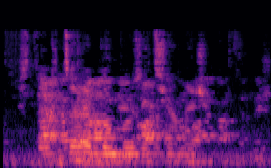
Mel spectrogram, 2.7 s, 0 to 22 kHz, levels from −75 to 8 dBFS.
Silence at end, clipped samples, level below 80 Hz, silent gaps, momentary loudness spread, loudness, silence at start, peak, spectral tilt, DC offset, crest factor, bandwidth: 0 s; under 0.1%; -46 dBFS; none; 18 LU; -22 LUFS; 0.05 s; -6 dBFS; -4 dB/octave; under 0.1%; 16 dB; 11.5 kHz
